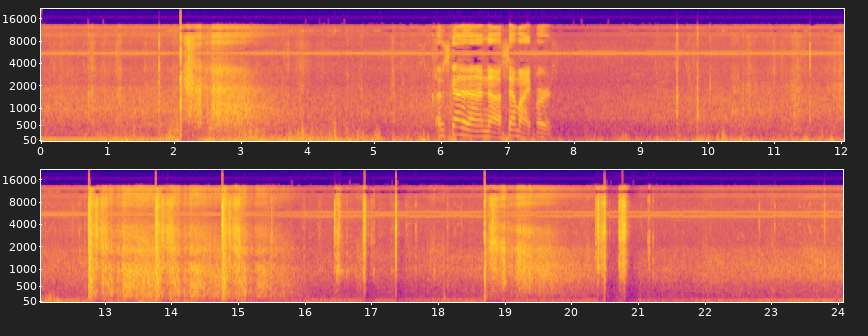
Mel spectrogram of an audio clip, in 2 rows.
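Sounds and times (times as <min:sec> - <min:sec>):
gunshots with rolling echo: 0:12.7 - 0:15.9.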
